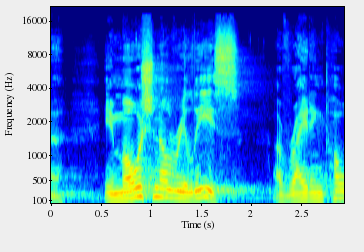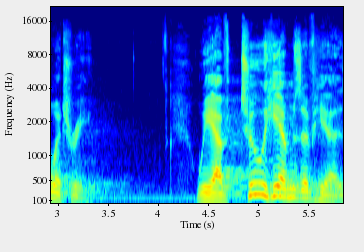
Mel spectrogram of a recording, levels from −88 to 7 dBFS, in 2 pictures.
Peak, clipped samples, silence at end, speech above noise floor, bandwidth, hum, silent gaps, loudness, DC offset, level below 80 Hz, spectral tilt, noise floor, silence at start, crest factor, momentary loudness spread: -8 dBFS; under 0.1%; 0 s; 31 dB; 18 kHz; none; none; -26 LUFS; under 0.1%; -70 dBFS; -4 dB/octave; -56 dBFS; 0 s; 20 dB; 15 LU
